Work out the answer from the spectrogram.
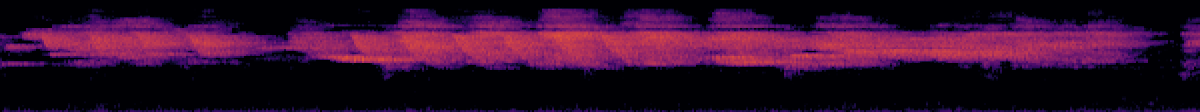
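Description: High-pitched chirping bird song: quick repeated notes, about four a second, dropping out just before the end.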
